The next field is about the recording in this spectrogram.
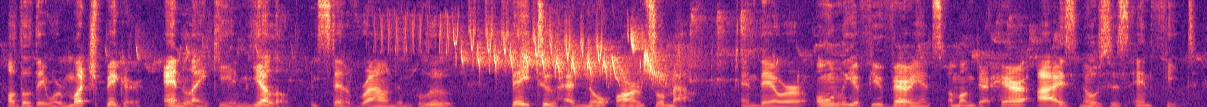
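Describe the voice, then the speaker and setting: A man's voice: on the low side, fairly bright tone. A man narrating a scripted story in a dramatic style. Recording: faint background noise with birdsong.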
